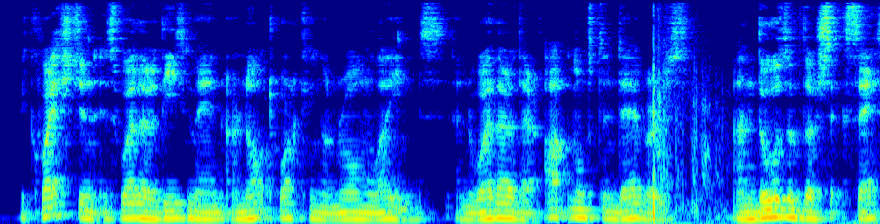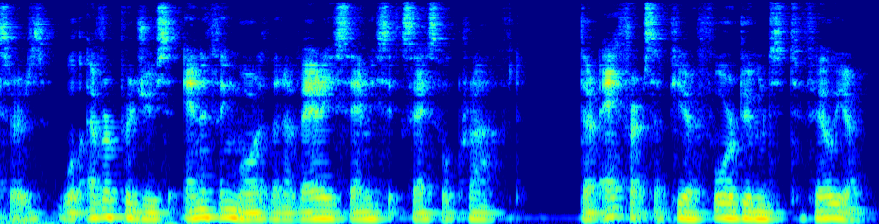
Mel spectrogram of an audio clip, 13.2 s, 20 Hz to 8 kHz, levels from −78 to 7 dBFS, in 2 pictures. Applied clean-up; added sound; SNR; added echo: none; Fireworks; 12 dB; reverberation time 0.3 s.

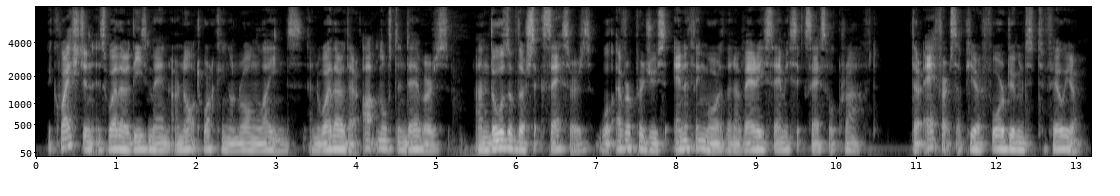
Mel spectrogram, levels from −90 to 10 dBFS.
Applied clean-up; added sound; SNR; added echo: none; none; none; none.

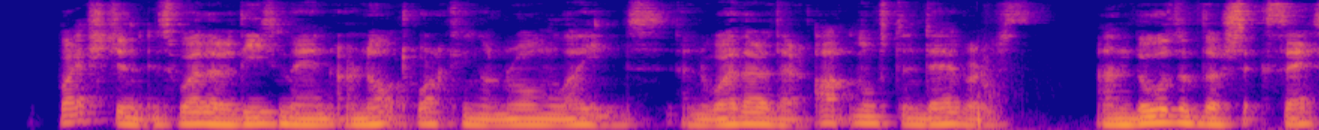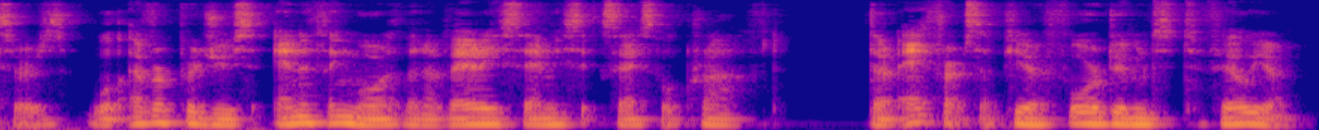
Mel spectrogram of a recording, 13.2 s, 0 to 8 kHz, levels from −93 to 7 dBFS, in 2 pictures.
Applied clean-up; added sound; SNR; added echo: neural mask model DeepFilterNet 3.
